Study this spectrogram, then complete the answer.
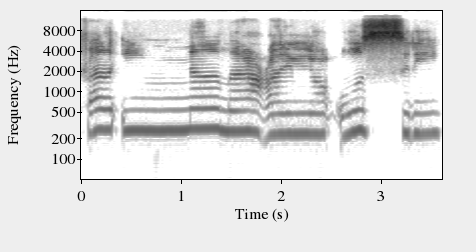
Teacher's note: سین کی ساؤنڈ جسے کہا جائے سیٹی واضح ہو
